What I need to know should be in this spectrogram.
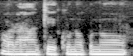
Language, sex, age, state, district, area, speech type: Maithili, male, 30-45, Bihar, Saharsa, rural, spontaneous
